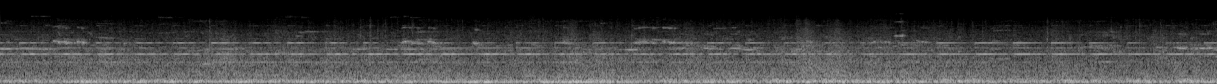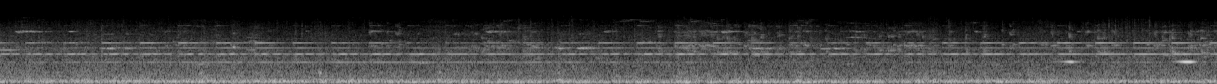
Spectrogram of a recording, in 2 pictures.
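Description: Double-stack container well cars rolling past: a steady rumble of steel wheels on the rail, with a constant high-pitched ringing over it. A single short, sharp clank comes near the end.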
